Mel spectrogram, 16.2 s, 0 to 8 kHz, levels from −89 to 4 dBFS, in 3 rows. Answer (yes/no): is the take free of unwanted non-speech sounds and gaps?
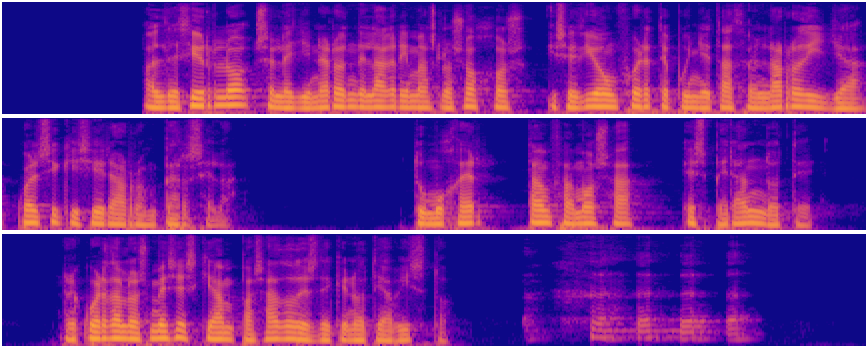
no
